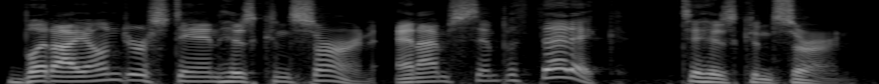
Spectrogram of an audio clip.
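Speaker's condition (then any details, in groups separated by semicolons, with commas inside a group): No condition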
